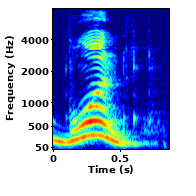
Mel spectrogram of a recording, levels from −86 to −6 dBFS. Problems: none marked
